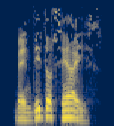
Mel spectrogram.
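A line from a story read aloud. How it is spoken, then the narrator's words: Young woman exclaiming. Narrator (Spanish): la joven exclamó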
